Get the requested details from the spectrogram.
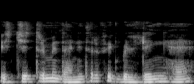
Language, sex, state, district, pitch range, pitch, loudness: Hindi, male, Jharkhand, Ranchi, 115-145 Hz, 130 Hz, -16 LUFS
